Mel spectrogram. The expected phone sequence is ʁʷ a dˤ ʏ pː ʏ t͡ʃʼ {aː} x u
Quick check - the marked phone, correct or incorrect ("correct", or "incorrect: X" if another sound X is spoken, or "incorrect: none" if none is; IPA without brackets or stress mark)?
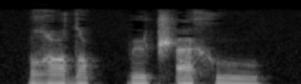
incorrect: a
